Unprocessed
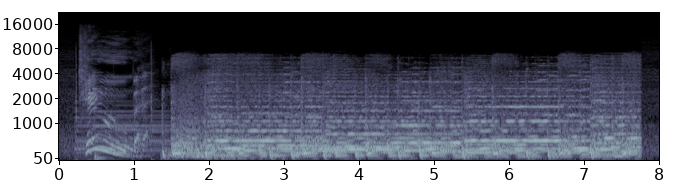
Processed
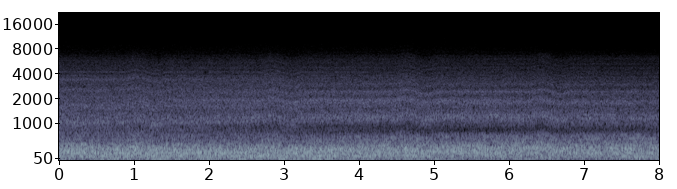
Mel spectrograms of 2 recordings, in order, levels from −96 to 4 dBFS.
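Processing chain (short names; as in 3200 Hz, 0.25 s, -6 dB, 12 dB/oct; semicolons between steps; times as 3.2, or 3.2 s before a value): LPF 1900 Hz 6 dB/oct; band shelf 550 Hz -11.5 dB; in parallel at -9.5 dB: soft clip -37.5 dBFS, distortion -9 dB; on the sum: whisperiser; overloaded stage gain 30 dB; rotary speaker horn 0.7 Hz; Paulstretch 22×, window 0.50 s, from 7.03; record warp 33 1/3 rpm, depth 100 cents; gain -1 dB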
